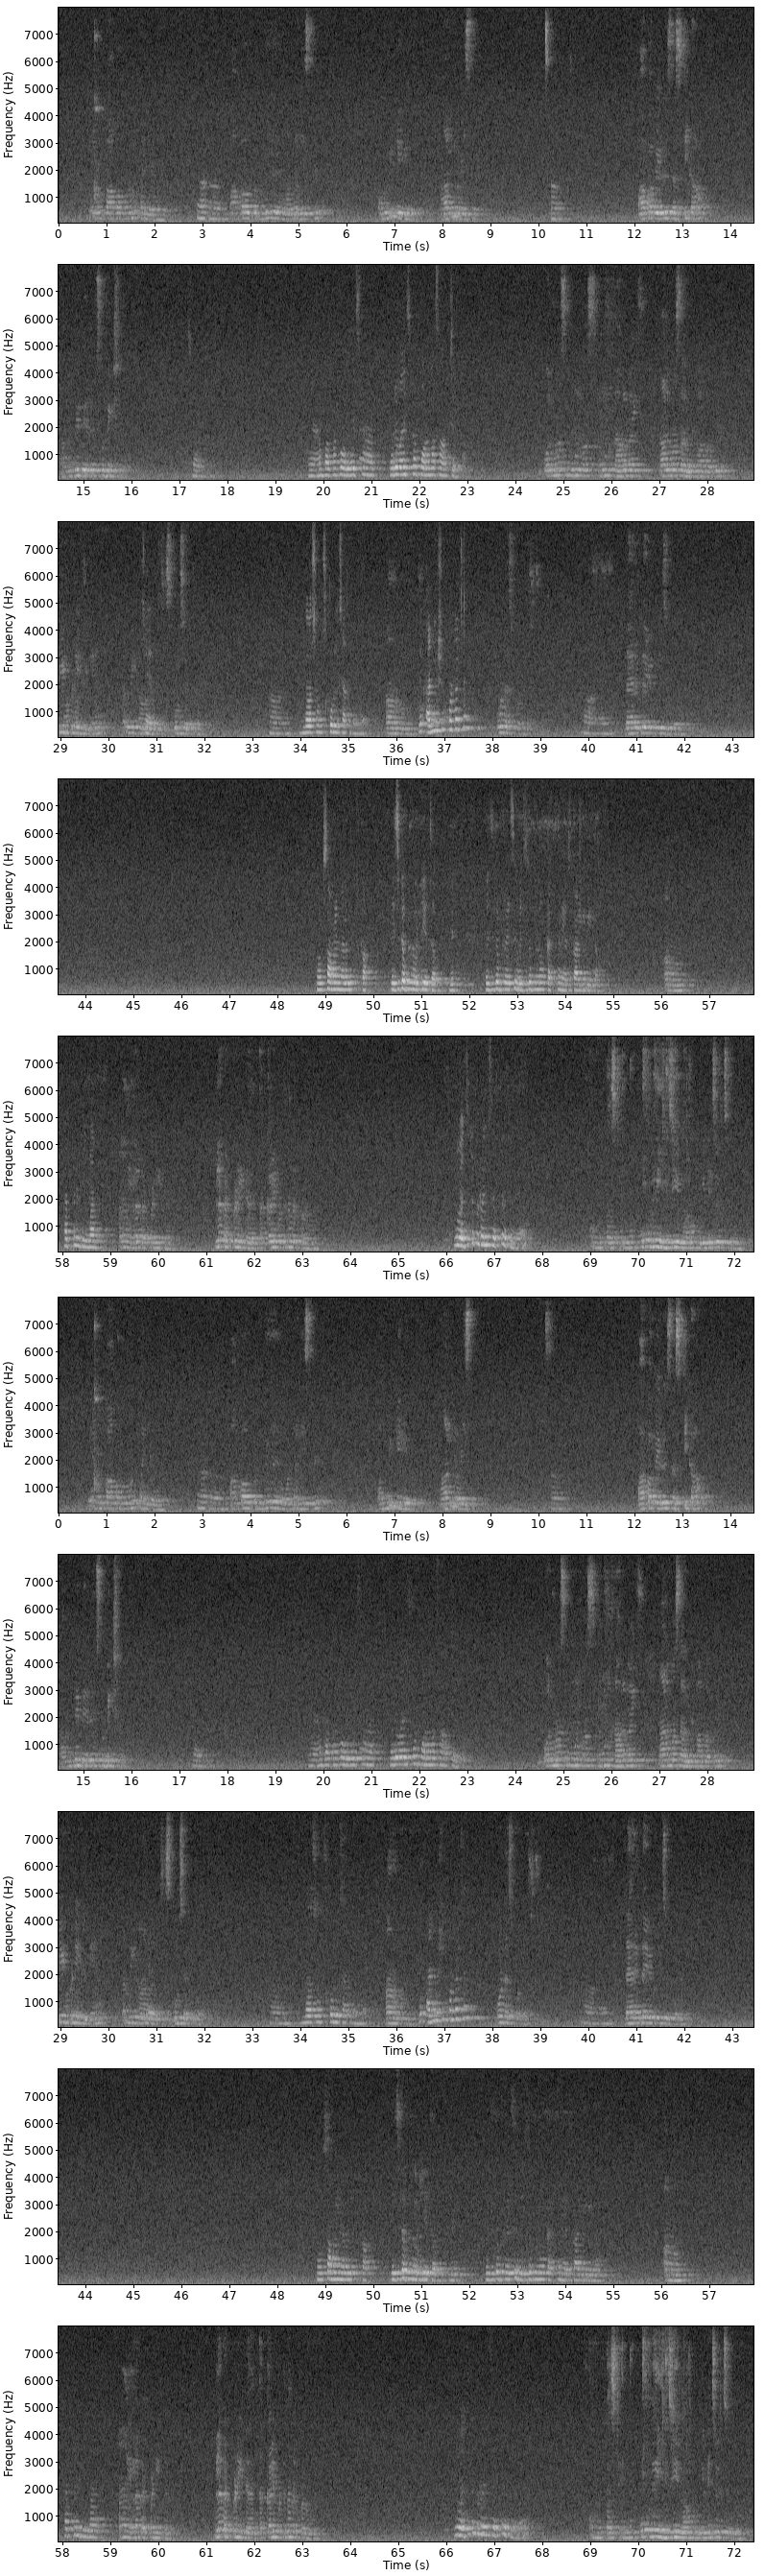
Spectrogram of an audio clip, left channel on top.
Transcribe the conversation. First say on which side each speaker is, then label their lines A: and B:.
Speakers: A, on the right (about 80°); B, on the left (about 60°).
A: எனக்கு பாப்பா ஒண்ணும் பைய ஒண்ணும்
B: ஆ ஆ
A: பாப்பாக்கும் உம் ஒன் ர வயசு தம்பிக்கு நாலர வயசு
B: ஆஹ்
A: பாப்பா பேரு சஷ்டிகா தம்பி பேரு சுபிக்ஷன்
B: சரி சரி என் பாப்பாவுக்கு ஒரு வயசு ஒரு வயசுதா போன மாசம் ஆச்சு
A: ஒரு மாசம் மூணு மாசம் மூணு நாலு வயசு நாலு மாசம் ஆகுது பாப்பாவுக்கு பீட்
B: ஆ
A: பண்ணிட்டு
B: ஆ
A: இருக்கேன் தம்பிக்கு நாலரை
B: சேரி சேரி
A: வயசு ஸ்கூல் சேர்த்த போறே
B: ஆஹ் இந்த வருஷம் ஸ்கூல்ல சேக்க போறீங்க
A: ஆ ஆமாங்க
B: அட்மிஷன் போட்டாச்
A: போட்டாச்சு போட்டாச்சுங்க
B: ஆ ஆ
A: டெரெக்டா யூ கே ஜி போறாங்க
B: ஒசமையல் நடந்துட்டு இருக்கா வெஜிடேபிள் எல்லா
A: என்ன
B: வெட்டியாச்சா veg vegetable rice vegetable cut பண்ணியாச்ச காய்கறி எல்லா
A: ஆமா
B: கட் பண்ணிடீங்களனா
A: ஆஹ் எல்லாம் கட் பண்ணிட்டே எல்லா கட் பண்ணிட்டே தக்காளி மட்டுதான் கட் பண்ணும்
B: ந்த வெஜிடெபிள் ரைஸ் எப்டி வைப்பீங்க
A: உம் ஃபர்ஸ்டு பூண்டு இஞ்சி எல்லாம இடிச்சு வச்சிருவேன்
